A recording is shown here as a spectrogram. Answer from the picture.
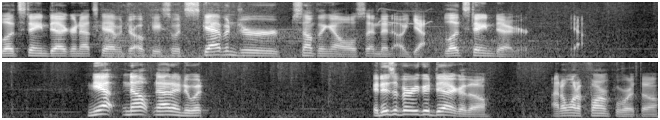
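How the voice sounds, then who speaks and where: A man talks at a fairly quick pace with lively intonation and a medium pitch. His speech has long, frequent pauses, with music playing in the background. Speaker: gaming streamer. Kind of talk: live gameplay commentary. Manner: casual, stumbling over words.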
